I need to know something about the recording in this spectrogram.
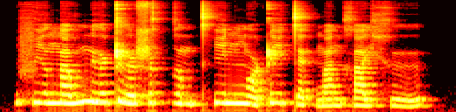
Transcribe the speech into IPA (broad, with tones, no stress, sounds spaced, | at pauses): f i˧ ə̯ ŋ a˧˥ w n ɨ˧˥ ə̯ ʈ ɨ˧˥ ə̯ ʂ ə˦˥ k̚ ɣ ə˧ m t̪ʰ i˧ n ŋ ɔ˨˩˦ ʈ i˧ t̪ ɛ˨˩ k̚ m a˧ n x a˧ j x ɨ˨˩˦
